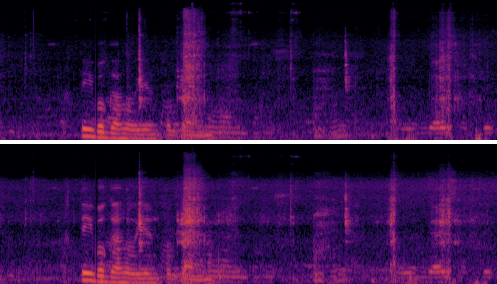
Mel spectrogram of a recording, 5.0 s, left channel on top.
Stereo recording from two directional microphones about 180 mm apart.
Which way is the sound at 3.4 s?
15° left (ahead or behind).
